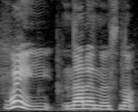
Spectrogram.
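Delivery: ordinary delivery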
